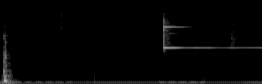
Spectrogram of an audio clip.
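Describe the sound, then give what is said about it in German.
A smartphone message notification for a Tinder match sounds as a single bright ding with a clear ringing tail. A soft thump comes first, then near silence. “ich habe gerade eine Nachricht gekriegt. Ach, ein Tinder-Match.”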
